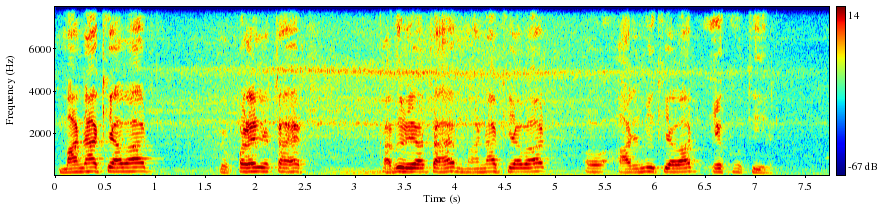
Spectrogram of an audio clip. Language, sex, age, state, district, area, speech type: Urdu, male, 60+, Uttar Pradesh, Mirzapur, rural, spontaneous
